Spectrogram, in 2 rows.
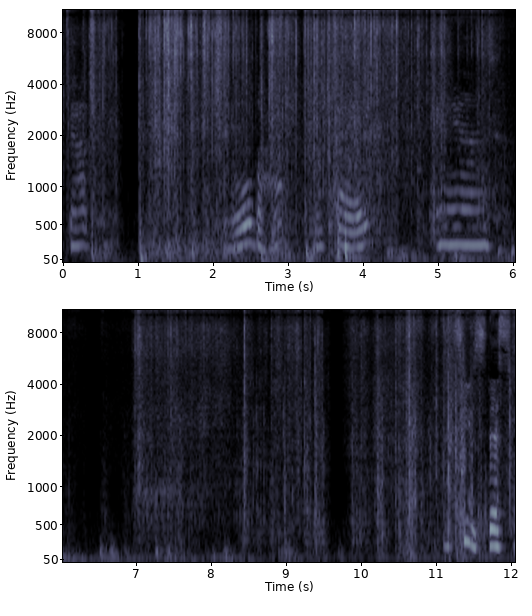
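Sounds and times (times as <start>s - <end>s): paper sheets rustling: 0.0s - 5.8s, 7.0s - 12.0s.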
